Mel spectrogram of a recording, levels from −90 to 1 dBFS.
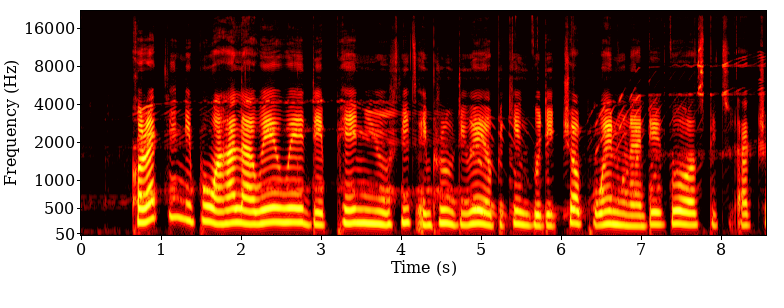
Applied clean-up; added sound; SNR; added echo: neural mask model DeepFilterNet 3.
